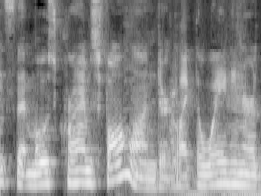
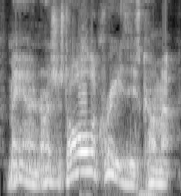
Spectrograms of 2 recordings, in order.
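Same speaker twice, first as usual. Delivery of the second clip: cop voice; 5 semitones higher, 4 dB louder than usual. Retold or imitated. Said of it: "a cop who's just like".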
